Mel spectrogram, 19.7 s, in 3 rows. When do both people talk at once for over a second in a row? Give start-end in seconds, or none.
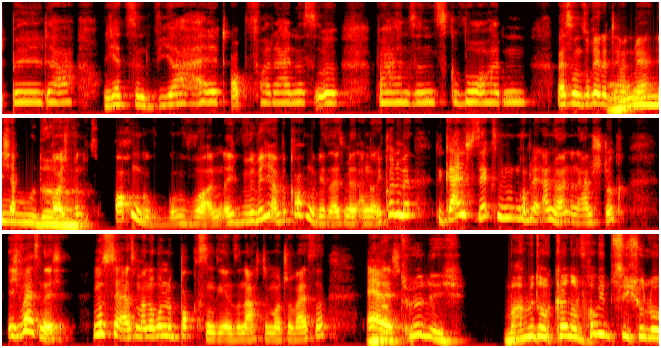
6.0-7.3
